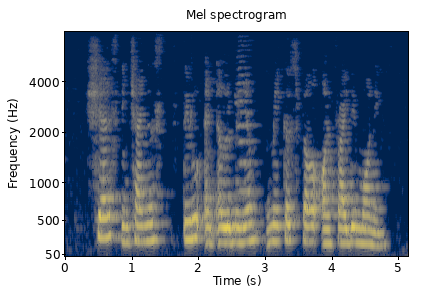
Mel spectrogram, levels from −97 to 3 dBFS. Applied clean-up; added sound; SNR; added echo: classical method Wiener filter.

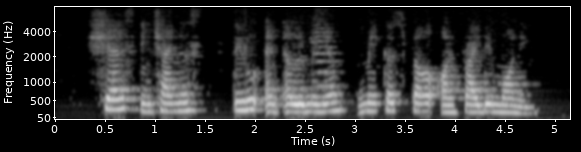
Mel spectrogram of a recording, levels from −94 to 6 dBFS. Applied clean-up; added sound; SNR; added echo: classical method spectral subtraction.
